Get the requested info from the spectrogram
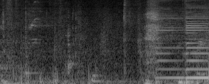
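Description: Acoustic guitar: quiet at first, then a chord is strummed about one and a half seconds in and rings on.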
